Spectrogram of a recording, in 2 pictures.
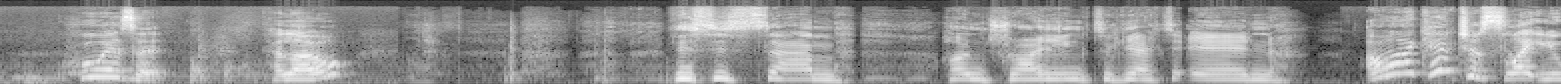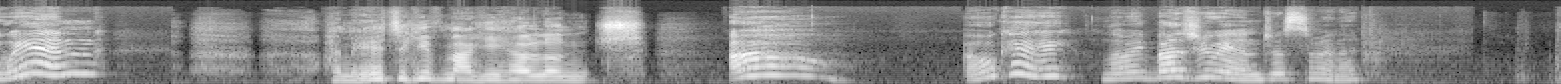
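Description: A middle-aged woman speaks with agitation close by.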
